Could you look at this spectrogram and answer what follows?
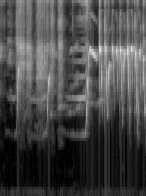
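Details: Energetic tledekan jati flowerpecker, used as a training recording for songbirds like murai batu and kacer: sharp rising high chirps, then a rapid run of bright repeated notes, with a faint low hum beneath.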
